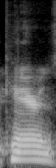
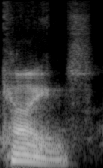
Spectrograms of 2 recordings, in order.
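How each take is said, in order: First: The vowel sounds like the one in 'cares'. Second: The vowel sounds like the one in 'canes'. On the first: Locals will not understand it. The speaker calls it wrong. "if you say Karens, they'll say, I don't know what the hell you're talking about" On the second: This is how locals say it. The speaker calls it right. "in Aussie land, it's more like Kynes"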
